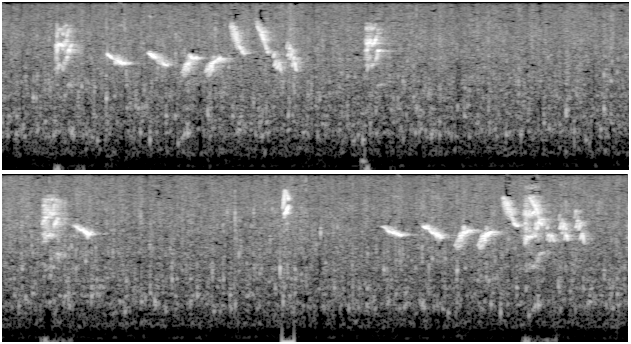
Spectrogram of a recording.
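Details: Double-collared seedeater in strong song with calls, played for song training: a loud phrase of rapid downslurred whistles and high sweeping notes, a pause with single chips, then the phrase repeats. A waterfall flows continuously.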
